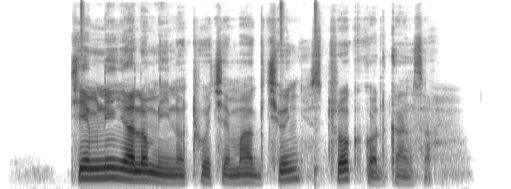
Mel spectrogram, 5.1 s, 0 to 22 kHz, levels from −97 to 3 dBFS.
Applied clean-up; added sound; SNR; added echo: neural mask model Resemble Enhance denoiser.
